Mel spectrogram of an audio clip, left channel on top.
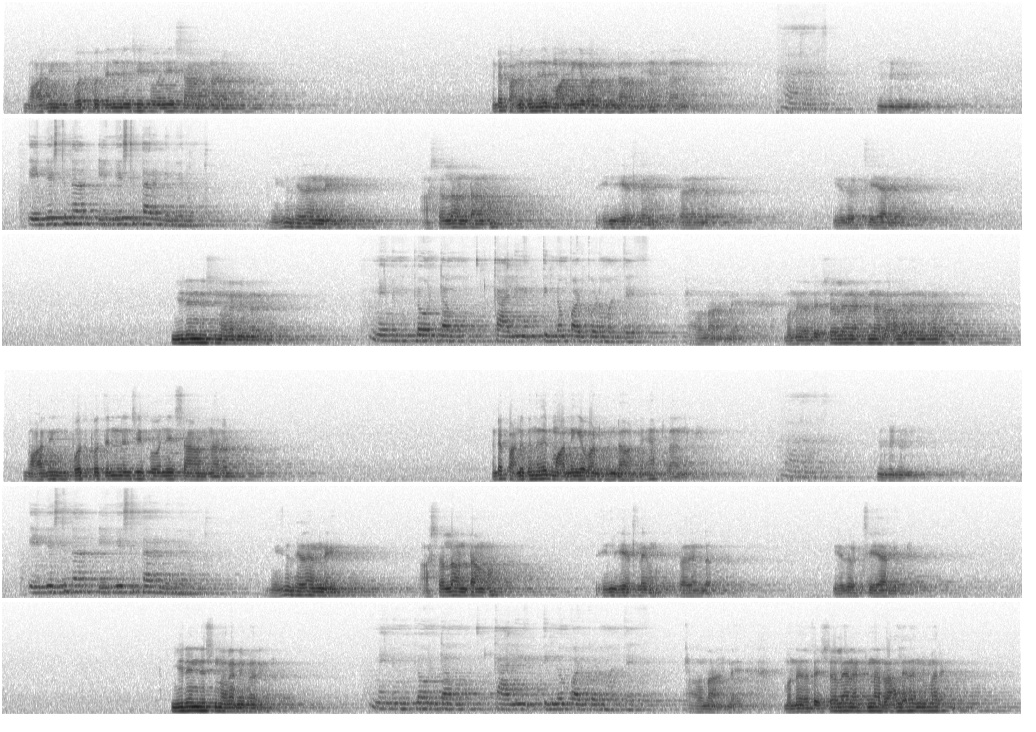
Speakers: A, on the right; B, on the left.
A: మార్నింగ్ పొద్దు పొద్దున్న నుంచి ఫోన్ చేస్తా ఉన్నారు అంటే పండుకున్నది మార్నింగే పండుకుంటామండి అట్లాని
B: ఆహా
A: హ్మ్మ్
B: ఏం చేస్తున్నారు ఏం చేస్తుంటారండి మీరు
A: ఏం లేదండి హాస్టల్లో ఉంటాము ఏం చేయట్లేము ప్రజెంట్. ఏదోటి చెయాలి మీరేం చేస్తున్నారు అండి మరి
B: నేనుం ఇంట్లో ఉంటాము ఖాళీ తినడం పడుకోవడం అంతే
A: అవునా అండి మొన్న ఏదో ఫెస్టివల్ అయినట్టున్నారు రాలేదండి మరి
